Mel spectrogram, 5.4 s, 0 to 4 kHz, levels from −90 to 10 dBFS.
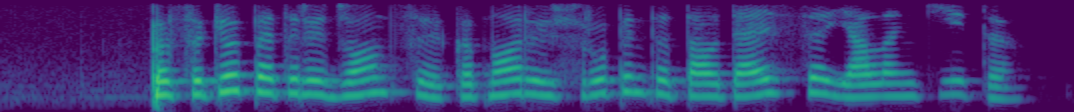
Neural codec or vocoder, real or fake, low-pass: none; real; 3.6 kHz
